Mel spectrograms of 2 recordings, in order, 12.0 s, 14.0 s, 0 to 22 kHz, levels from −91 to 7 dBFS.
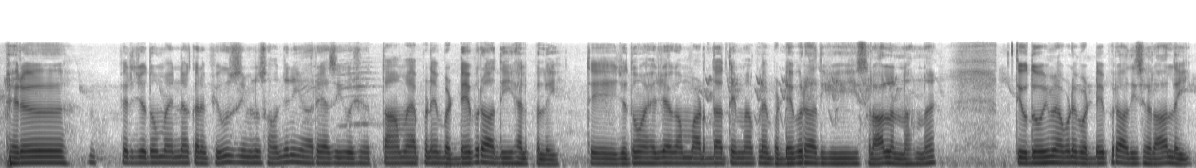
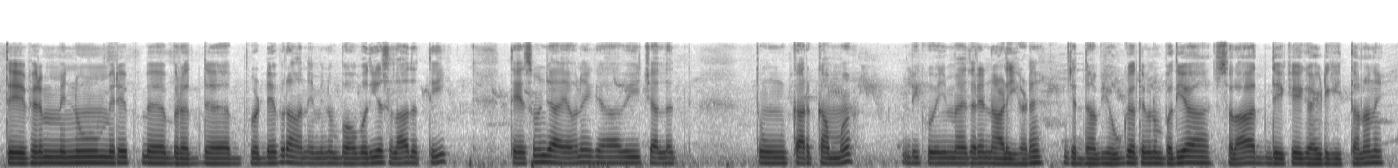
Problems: constant background noise, continuous background conversations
